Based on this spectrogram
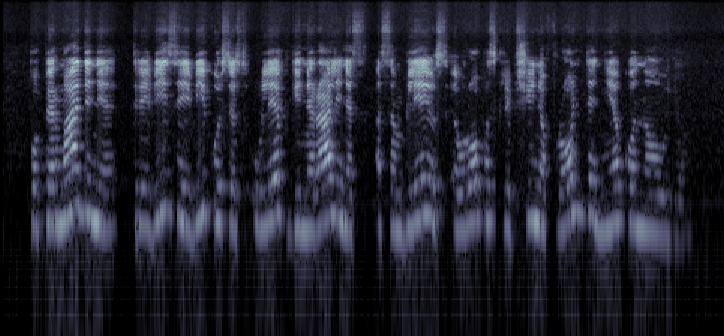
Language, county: Lithuanian, Vilnius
